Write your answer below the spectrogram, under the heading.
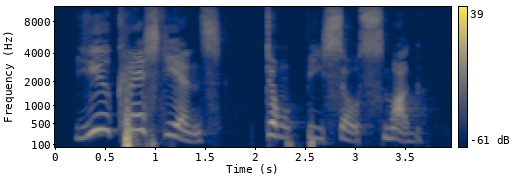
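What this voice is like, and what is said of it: Put-on Dutch accent. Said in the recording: “I'll try it in her Dutch accent.”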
